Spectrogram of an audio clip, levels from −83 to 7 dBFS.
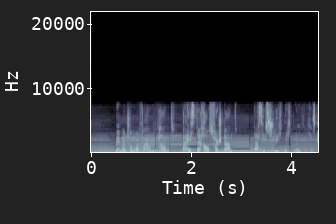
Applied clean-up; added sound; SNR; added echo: none; Wind instrument, woodwind instrument; 4 dB; none.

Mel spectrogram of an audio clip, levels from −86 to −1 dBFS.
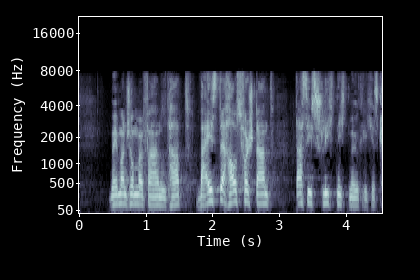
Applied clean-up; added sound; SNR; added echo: none; none; none; none.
